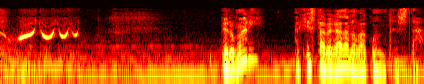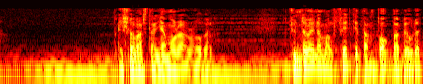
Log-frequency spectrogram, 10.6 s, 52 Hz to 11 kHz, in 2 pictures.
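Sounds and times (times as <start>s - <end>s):
man whistling a short signal tune at night: 0.1s - 1.1s
speech: 2.8s - 5.4s, 6.8s - 8.1s, 8.9s - 10.5s.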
